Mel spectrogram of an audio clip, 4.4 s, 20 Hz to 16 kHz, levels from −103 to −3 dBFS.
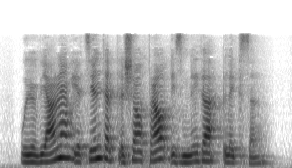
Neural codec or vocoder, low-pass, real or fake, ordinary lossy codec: codec, 16 kHz, 0.5 kbps, FunCodec, trained on Chinese and English, 25 frames a second; 7.2 kHz; fake; AAC, 48 kbps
